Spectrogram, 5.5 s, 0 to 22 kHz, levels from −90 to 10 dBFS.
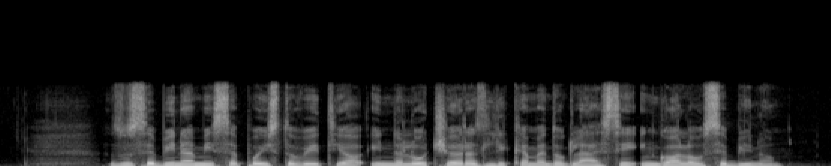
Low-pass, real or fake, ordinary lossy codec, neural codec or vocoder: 10.8 kHz; real; none; none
